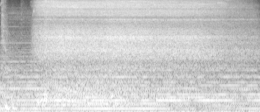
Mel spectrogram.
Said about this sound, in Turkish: Defne'ye okyanus nefesini öğretmiş. Burnundan sesli bir nefes alıp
